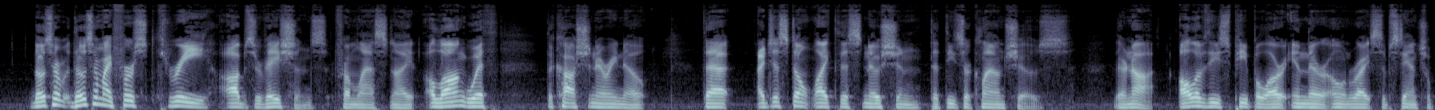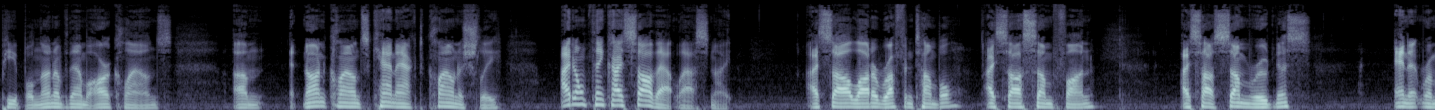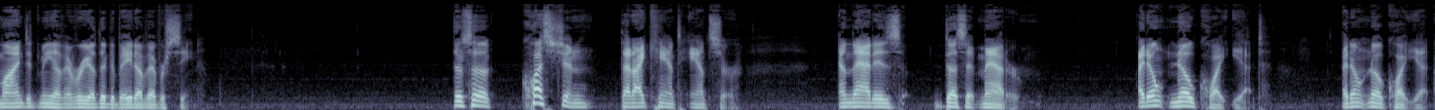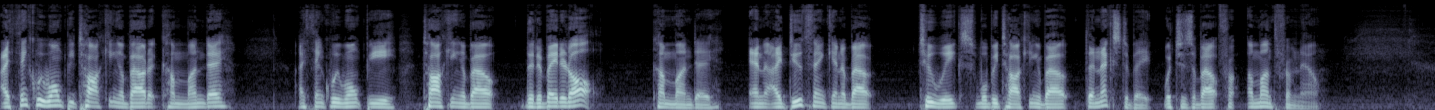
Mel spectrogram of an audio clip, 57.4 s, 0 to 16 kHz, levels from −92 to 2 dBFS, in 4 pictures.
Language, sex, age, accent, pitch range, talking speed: English, male, 40-59, American, 100-130 Hz, 160 wpm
